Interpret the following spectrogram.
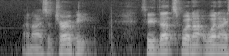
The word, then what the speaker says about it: isotropy: Metian and isotrophy, there's a pull request. No H, what? Thank you. An isotropy.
